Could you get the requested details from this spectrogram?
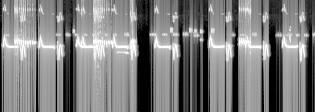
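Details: Male and female prinias singing energetically, used as a lure for flocking birds: a long flat high whistle ending in a quick downward-hooked flourish, repeated in bursts roughly every second with brief pauses between phrases.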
